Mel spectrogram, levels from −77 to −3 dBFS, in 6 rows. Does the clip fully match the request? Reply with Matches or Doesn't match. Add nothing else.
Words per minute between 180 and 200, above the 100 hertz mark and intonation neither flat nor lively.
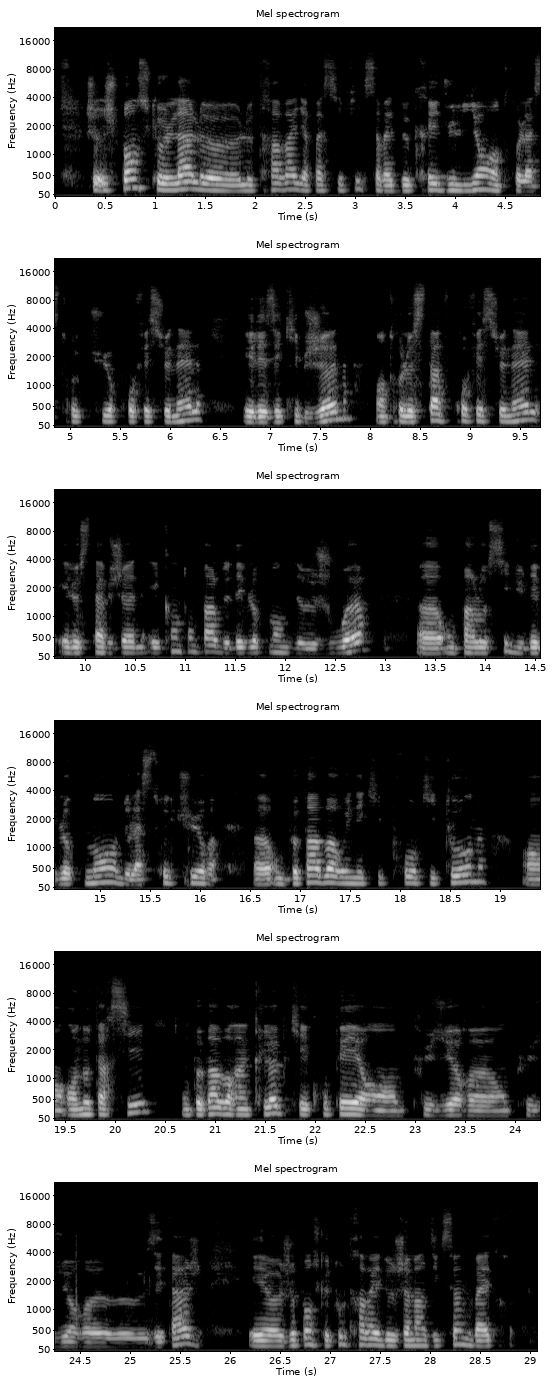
Matches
